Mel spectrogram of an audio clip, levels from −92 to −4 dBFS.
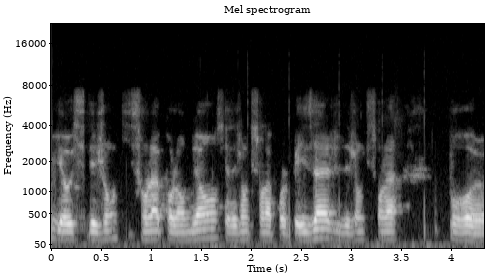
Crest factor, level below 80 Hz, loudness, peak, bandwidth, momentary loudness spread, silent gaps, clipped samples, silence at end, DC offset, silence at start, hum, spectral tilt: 18 dB; -60 dBFS; -24 LUFS; -6 dBFS; 7.6 kHz; 11 LU; none; under 0.1%; 0 s; under 0.1%; 0 s; none; -6.5 dB/octave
